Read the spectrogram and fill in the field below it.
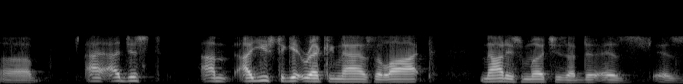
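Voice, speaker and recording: The man speaks at a fairly slow pace in a Southern US accent. His medium pitch shows ordinary variation. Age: 70s. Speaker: former wrestling personality, podcast guest. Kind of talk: casual interview chat. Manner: halting, repetitive starts.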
